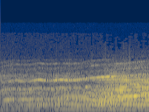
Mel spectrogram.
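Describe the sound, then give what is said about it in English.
A fighter plane's engine roars steadily, a droning, buzzing hum that grows slightly louder and rises in intensity as it takes off, heard alone with no voices. “There goes our first fighter plane.”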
